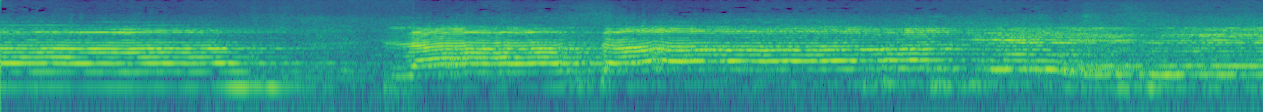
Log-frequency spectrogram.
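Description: Voices singing a slow religious chant in long held notes; a phrase ends and a new one begins about two seconds in with an upward slide into the note.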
